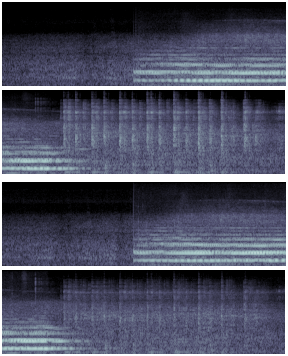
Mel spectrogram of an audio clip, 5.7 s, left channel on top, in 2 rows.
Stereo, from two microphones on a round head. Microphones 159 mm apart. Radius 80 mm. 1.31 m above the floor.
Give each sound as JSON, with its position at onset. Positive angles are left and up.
{"t": 1.3, "sound": "a siren", "side_deg": -65, "distance_m": 6.5}
{"t": 3.4, "sound": "typing on a keyboard", "side_deg": 50, "distance_m": 4.0}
